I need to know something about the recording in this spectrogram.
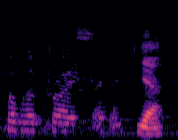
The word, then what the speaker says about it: PopoloCrois: Yeah, it's supposed to be phonetic PopoloCrois, even though it's based on what popolo from Italian, which is people, and what cose or cois or something from French.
